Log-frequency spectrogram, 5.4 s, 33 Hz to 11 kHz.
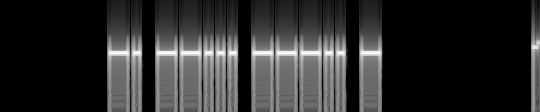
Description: Morse code, heard as a keyed tone, about 20 wpm, 700 Hz. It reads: N78T
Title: Common Cut Numbers - 4-Digit 20wpm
